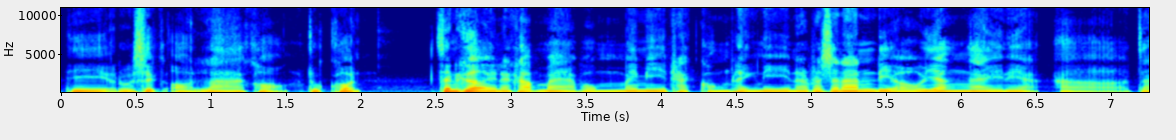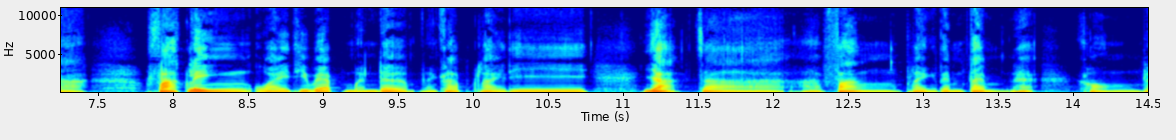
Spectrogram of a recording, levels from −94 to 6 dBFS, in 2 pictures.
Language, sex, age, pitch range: Thai, male, 20-39, 110-130 Hz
